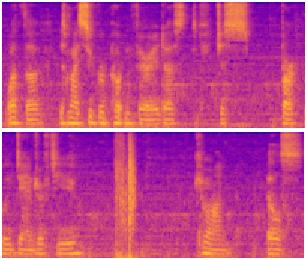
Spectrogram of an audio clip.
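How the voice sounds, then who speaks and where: A man hosting a gaming video reads the characters' lines aloud in a playful, informal way, stumbling now and then. His mid-range voice barely shifts in pitch, and he speaks slowly with frequent pauses. The gameplay recording is very noisy and full of clicks.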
